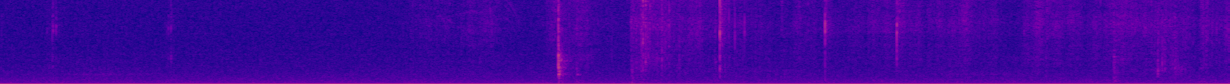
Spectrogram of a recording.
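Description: Light scratching and clicking of fine ballast grit being worked on a small model base over paper, in quick irregular clusters from about two seconds in, over a steady background hiss.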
